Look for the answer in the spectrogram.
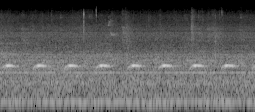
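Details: A captive Wonga pigeon at Houston Zoo repeats a single clear, mid-pitched coo about every two-thirds of a second, steady and monotonous, over a low mechanical hum with faint chirps from other birds.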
